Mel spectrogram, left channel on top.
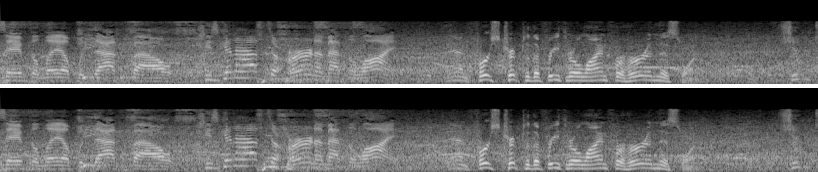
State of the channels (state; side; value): normal; both; correlation 0.78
